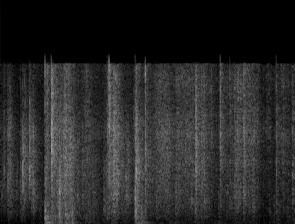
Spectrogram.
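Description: Handling noise from a cardboard shoe box and a plastic bag being moved: a couple of sharp knocks, about half a second and a second in, with light crinkling between.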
